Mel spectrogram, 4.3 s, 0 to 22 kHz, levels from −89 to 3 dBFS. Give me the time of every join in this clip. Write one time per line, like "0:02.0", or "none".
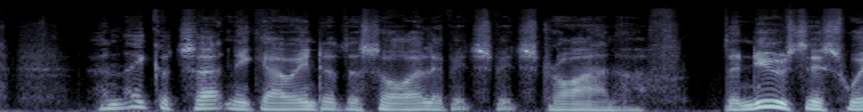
0:02.5

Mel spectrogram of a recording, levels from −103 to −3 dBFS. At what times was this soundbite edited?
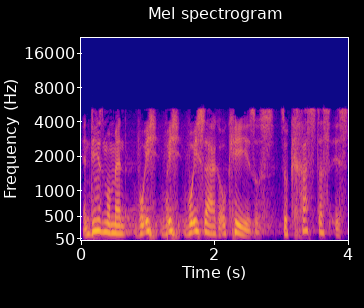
0:01.3
0:02.9

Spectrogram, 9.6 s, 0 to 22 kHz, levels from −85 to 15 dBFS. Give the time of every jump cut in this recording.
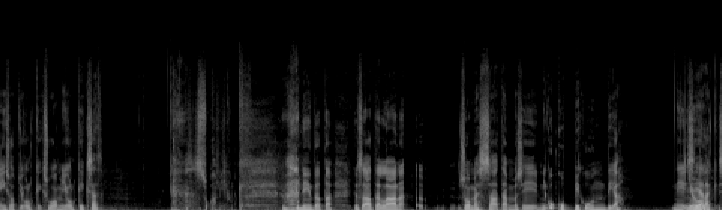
none

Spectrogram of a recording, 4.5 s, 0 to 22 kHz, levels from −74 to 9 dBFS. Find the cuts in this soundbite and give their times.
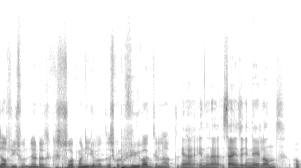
0:01.4
0:01.8
0:02.3

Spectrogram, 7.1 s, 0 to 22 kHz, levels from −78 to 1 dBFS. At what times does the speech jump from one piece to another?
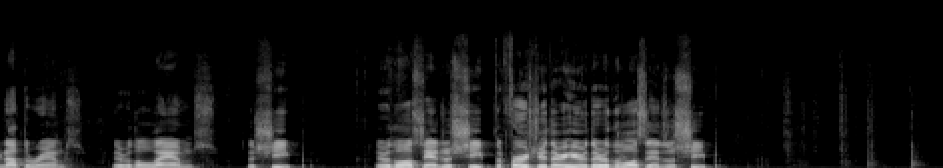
none

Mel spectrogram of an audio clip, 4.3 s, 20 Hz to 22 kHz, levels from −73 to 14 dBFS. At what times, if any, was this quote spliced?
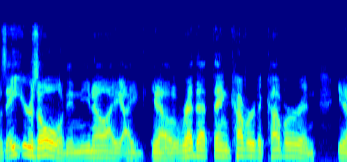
0:01.8

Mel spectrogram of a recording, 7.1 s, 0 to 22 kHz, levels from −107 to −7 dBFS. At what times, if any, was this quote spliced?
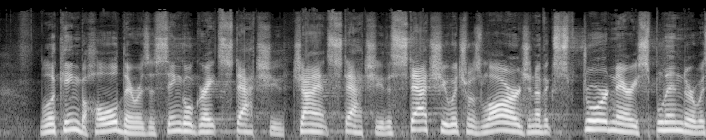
0:02.8

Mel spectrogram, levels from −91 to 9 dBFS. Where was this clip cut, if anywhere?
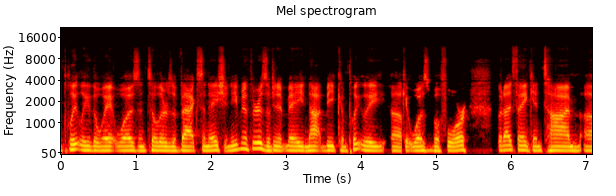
0:02.8
0:04.5
0:06.0

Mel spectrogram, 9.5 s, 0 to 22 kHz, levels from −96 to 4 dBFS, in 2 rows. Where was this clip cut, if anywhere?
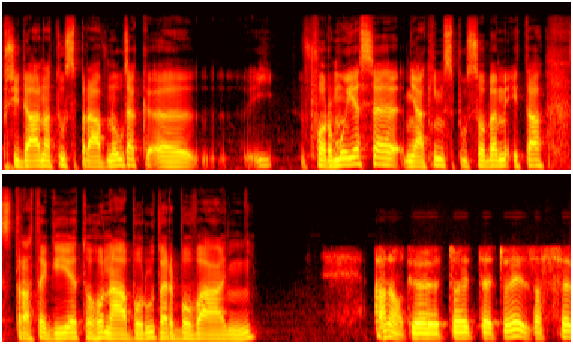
0:01.0
0:03.3
0:04.7
0:05.4
0:06.0
0:08.1

